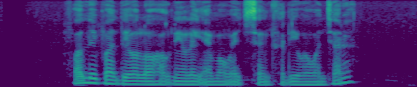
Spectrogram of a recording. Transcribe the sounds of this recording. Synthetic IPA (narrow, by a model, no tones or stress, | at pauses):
fa̰dipadiɔlɔɦɔk̚niliŋɛ̰mawɛ̰t͡ʃsɛnkʰərdiwawaɲt͡ʃaɾa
